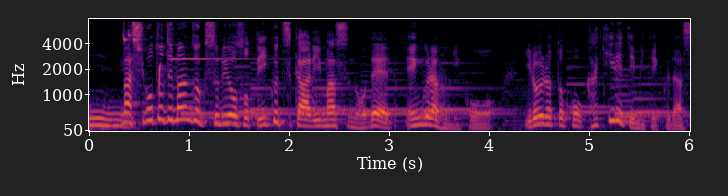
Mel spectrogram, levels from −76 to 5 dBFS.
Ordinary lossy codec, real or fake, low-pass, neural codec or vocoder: none; real; 7.2 kHz; none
